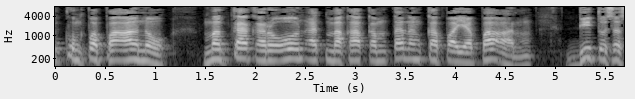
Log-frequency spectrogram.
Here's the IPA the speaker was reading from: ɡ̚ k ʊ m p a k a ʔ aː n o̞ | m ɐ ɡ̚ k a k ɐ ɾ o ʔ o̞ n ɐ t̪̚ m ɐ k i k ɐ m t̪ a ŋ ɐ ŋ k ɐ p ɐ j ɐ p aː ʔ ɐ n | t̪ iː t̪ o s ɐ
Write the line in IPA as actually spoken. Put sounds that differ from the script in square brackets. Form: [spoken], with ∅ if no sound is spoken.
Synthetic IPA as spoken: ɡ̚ k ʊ [ŋ] p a [p] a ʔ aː n o̞ | m ɐ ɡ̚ k a k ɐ ɾ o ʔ o̞ n ɐ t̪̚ m ɐ k [a] k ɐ m t̪ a [n] ɐ ŋ k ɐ p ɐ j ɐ p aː ʔ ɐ n | [d̪] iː t̪ o s ɐ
